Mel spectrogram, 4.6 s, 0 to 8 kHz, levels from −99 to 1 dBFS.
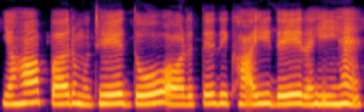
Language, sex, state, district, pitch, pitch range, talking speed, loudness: Hindi, female, Madhya Pradesh, Katni, 240 Hz, 230-245 Hz, 120 wpm, -12 LUFS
